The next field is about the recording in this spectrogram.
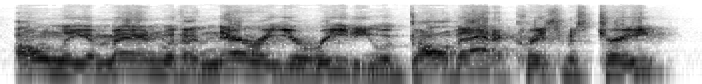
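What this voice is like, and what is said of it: Cotton Hill cartoon character voice. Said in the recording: “my Cotton Hill impression.”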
